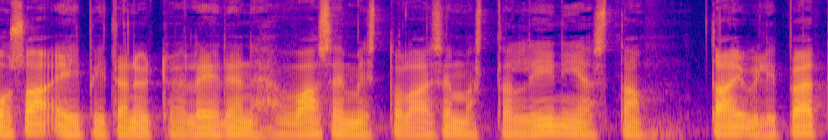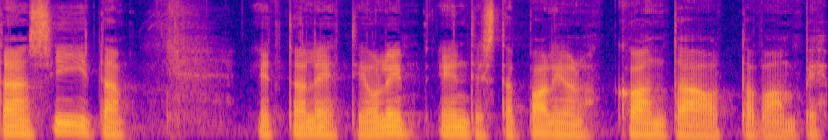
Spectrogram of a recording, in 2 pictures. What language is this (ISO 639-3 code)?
fin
